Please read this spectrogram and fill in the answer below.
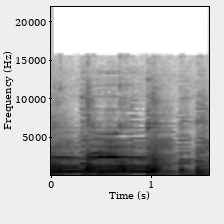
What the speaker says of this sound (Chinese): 最下面的好像是小花猫，哎， 小猫 cat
